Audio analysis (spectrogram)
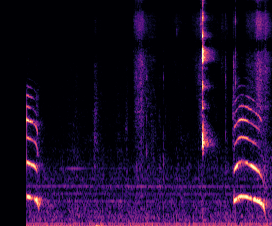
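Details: A pet cat begs for its morning breakfast inside the home, giving a short descending meow at the start and a longer falling meow near the end, with a soft tap in between and a constant low background hum.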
